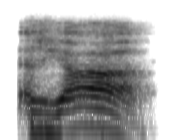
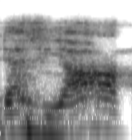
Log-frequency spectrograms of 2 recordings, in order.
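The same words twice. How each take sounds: First: Y'all falling, flat and final; falling tune. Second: Y'all rising, like a pointed question; rising tune. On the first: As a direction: drop the end on y'all, settled. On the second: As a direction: lift the end on y'all. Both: Real, not acted.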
